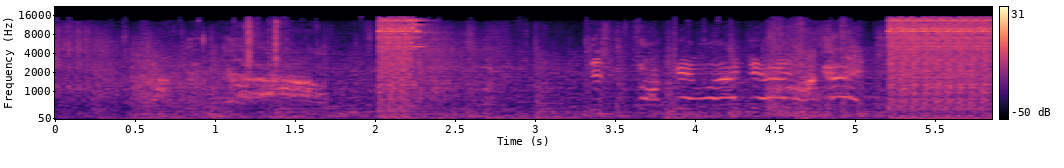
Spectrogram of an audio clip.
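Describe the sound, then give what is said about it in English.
Gunfire rings out as soldiers take turns laying down covering fire while others fall back, with loud, sharp bursts of shots cutting through a dense, continuous rumble of noise. “The men take turns to provide covering fire while the others fall back.”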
